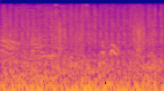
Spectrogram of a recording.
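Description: A game's energy gun fires with a buzzing hum.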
